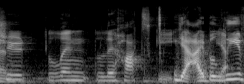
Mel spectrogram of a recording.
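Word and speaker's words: Margarete Schütte-Lihotzky: Margaret Schutz-Lahotsky. – That is the correct pronunciation. It doesn't quite roll off the tongue if you're not a German speaker, but it's interesting.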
